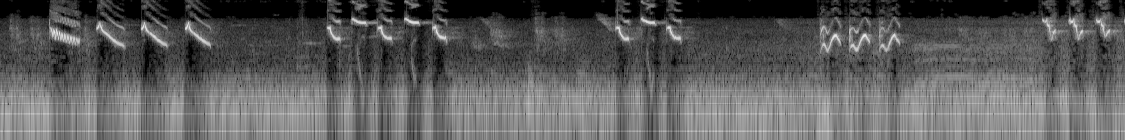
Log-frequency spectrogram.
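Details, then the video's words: Java sparrow's full song, made of repeated clusters of high sliding chirps, some wavering up and down, recurring every couple of seconds above low continuous noise. "SUARA BURUNG GLATIK FULL ISIAN"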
